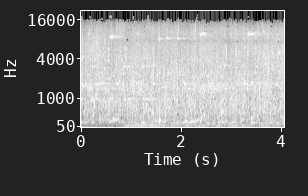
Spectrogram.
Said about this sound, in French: Du glouglou des méandres sud à l'ondulation des vaguelettes. Il y a beaucoup à voir et à entendre au fil de l'eau. Écoutez donc un peu comme le vent et les oiseaux accompagnent cette douce mélodie.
